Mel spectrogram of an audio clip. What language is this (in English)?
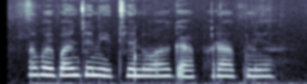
Kalenjin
